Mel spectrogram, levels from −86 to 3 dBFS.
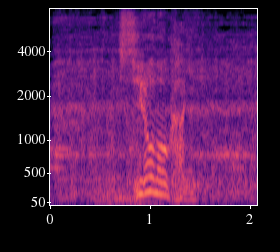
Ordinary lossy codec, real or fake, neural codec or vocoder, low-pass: none; fake; codec, 16 kHz, 8 kbps, FreqCodec, smaller model; none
